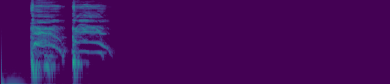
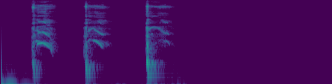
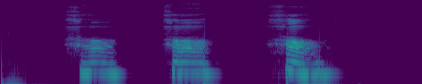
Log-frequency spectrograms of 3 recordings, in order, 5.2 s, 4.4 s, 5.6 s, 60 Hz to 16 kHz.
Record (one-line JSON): {"cough_length": "5.2 s", "cough_amplitude": 6214, "cough_signal_mean_std_ratio": 0.32, "three_cough_length": "4.4 s", "three_cough_amplitude": 4918, "three_cough_signal_mean_std_ratio": 0.36, "exhalation_length": "5.6 s", "exhalation_amplitude": 3310, "exhalation_signal_mean_std_ratio": 0.46, "survey_phase": "alpha (2021-03-01 to 2021-08-12)", "age": "65+", "gender": "Male", "wearing_mask": "No", "symptom_none": true, "smoker_status": "Ex-smoker", "respiratory_condition_asthma": false, "respiratory_condition_other": false, "recruitment_source": "REACT", "submission_delay": "9 days", "covid_test_result": "Negative", "covid_test_method": "RT-qPCR"}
